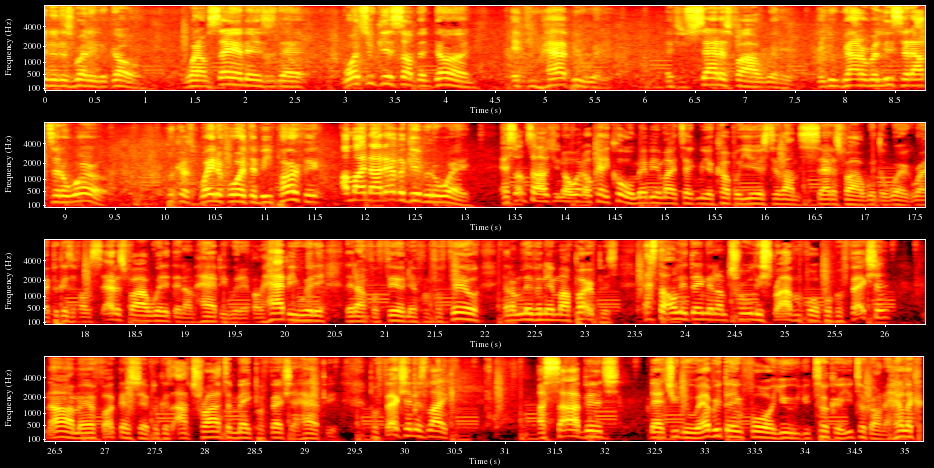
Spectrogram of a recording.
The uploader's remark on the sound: I give you my imperfect but satisfied attempt, at recording a podcast underneath the Manhattan Bridge at the L.E.S skatepark.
